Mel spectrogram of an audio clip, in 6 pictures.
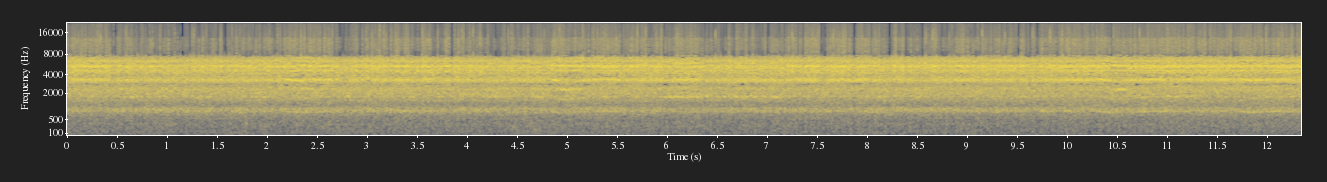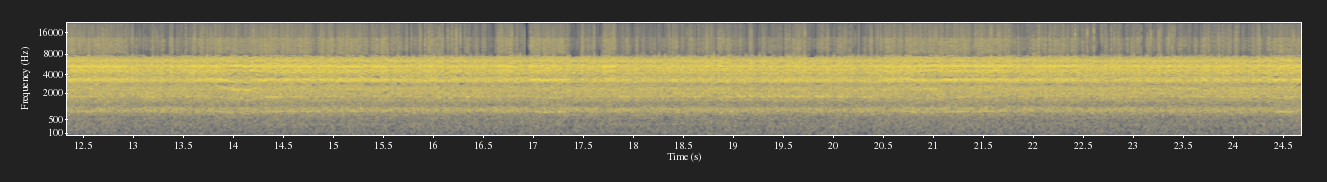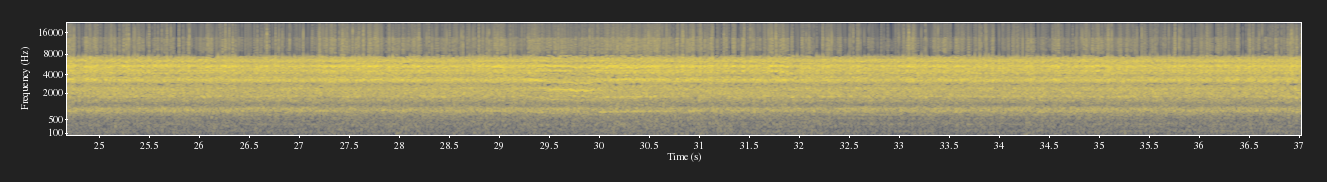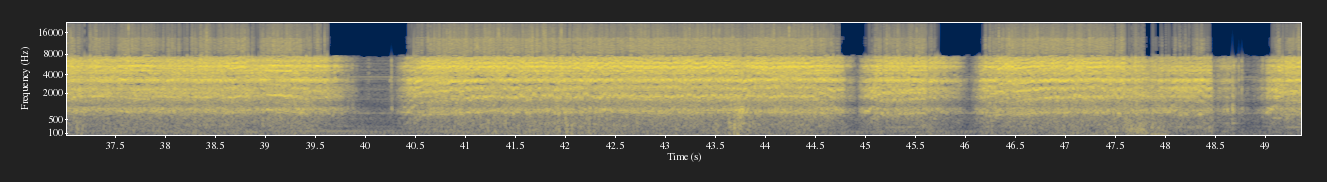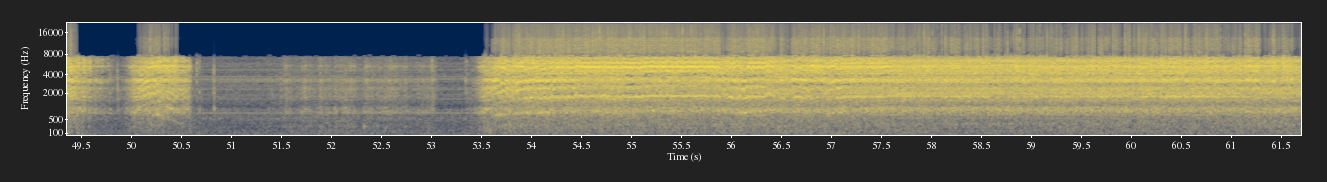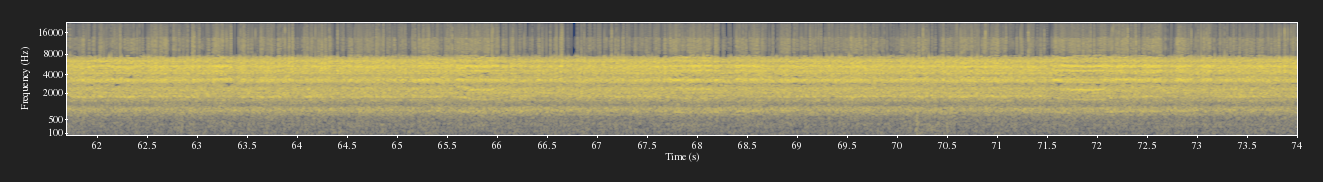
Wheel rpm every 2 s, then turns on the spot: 230, 230, 230, 230, 230, 230, 230, 230, 230, 230, 230, 230, 230, 230, 230, 230, 230, 230, 230, 200, 120, 220, 140, 150, 100, 40, 30, 210, 230, 230, 230, 230, 230, 230, 230, 230, 230.
48-52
